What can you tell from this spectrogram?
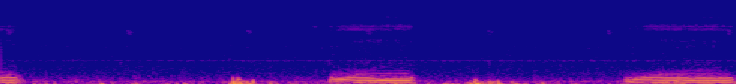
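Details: A French Bulldog puppy in Sentosa, Singapore snores at night in long, rasping, harmonic-rich breaths about every four seconds.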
